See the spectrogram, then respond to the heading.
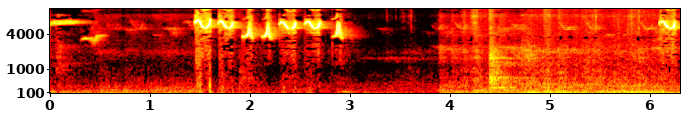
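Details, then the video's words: Male cinereous tit, 'gacor' nonstop singer, gives a fast string of about eight high whistles, looping slurs alternating with quick downward flicks, then a gap with rustling, clattering background noise before a single note returns. "GACOR TANPA PEMANIS BUATAN,GELATIK BATU JANTAN LOSSDOL"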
